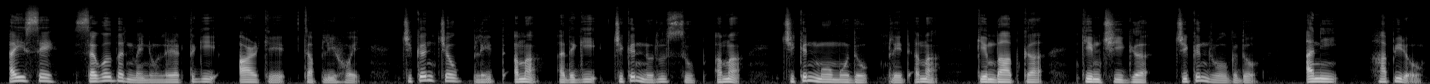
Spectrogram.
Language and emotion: Manipuri, neutral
